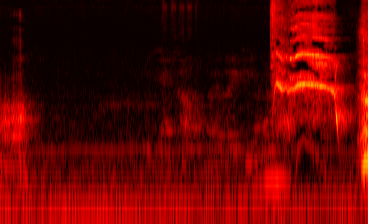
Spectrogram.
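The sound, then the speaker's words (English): A chicken sneezing: after a few quiet seconds comes one sudden, loud, shrill burst, harsh and squealing like a tiny screech, lasting under a second before cutting off. “Okay, so put this in the show notes, please, so that everyone can witness the amazing sneezing chicken.”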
